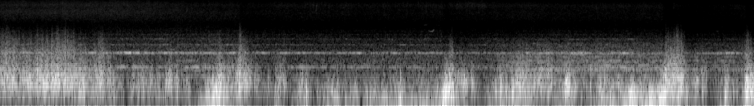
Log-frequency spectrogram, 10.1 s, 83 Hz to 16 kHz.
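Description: Union Pacific double-stack intermodal train, led by GE ES44AC locomotives, rolling past with a steady rumble and a thin, steady high-pitched tone held over it. Gusts of wind thump the microphone now and then, including one about six seconds in.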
